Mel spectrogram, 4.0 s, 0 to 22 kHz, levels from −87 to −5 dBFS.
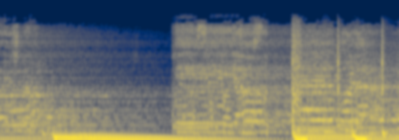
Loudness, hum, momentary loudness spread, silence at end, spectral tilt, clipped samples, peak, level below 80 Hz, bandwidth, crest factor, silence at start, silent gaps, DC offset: -14 LUFS; none; 7 LU; 0 s; -5 dB/octave; under 0.1%; 0 dBFS; -16 dBFS; 12.5 kHz; 12 dB; 0 s; none; under 0.1%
